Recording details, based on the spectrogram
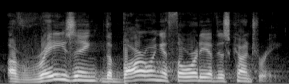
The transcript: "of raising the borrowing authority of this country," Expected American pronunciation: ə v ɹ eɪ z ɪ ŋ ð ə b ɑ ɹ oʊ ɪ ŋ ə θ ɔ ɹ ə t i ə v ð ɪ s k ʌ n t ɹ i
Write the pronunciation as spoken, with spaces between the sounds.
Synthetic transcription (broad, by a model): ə v ɹ eɪ z ɪ ŋ ð ə b ɑ ɹ oʊ ɪ ŋ ə θ ɔ ɹ ə t i ə v ð ɪ s k ʌ n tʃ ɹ i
